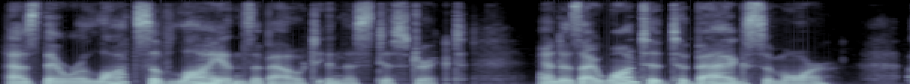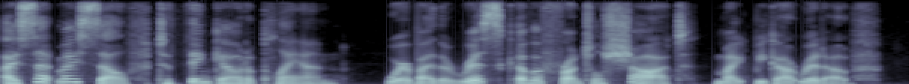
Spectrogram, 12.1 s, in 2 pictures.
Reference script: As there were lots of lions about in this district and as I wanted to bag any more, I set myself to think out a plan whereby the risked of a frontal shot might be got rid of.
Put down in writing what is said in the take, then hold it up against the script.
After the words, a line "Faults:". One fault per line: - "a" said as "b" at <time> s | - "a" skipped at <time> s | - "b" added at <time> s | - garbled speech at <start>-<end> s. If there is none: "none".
As there were lots of lions about in this district and as I wanted to bag some more, I set myself to think out a plan whereby the risk of a frontal shot might be got rid of.
Faults:
- "any" said as "some" at 5.0 s
- "risked" said as "risk" at 9.1 s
